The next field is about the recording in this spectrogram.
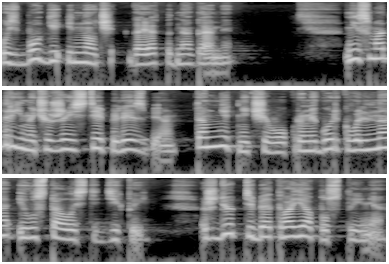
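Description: With a medium pitch and a dark, mellow tone, a woman talks at a fairly slow pace with ordinary pitch variation and very even loudness over a quiet background. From Russia, Moscow. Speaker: poet and lawyer. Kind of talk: interview. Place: studio. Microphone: studio mic.

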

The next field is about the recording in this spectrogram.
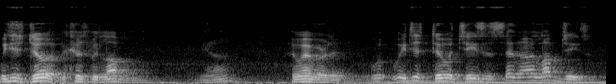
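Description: A man with an Australian accent talks at a fairly quick pace and medium pitch, using very wide pitch swings. His tone is animated, with vocal fry. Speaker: pastor. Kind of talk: sermon. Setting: church. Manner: preacherly, rousing, call-and-response.

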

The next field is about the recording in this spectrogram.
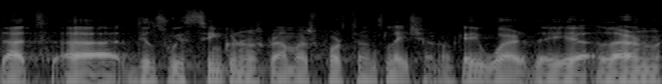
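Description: A man talks with a very deep, low pitch at a moderate pace. His intonation is fairly even. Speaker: presenter. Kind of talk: lecture. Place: hall.

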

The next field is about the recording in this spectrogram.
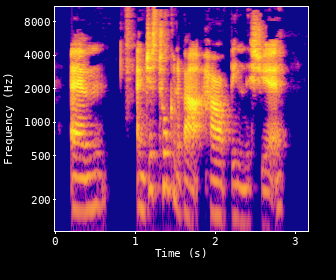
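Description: A woman with a British accent at a moderate pace. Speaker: vlogger. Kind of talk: casual vlog talk. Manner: halting, many fillers.

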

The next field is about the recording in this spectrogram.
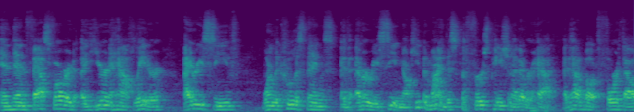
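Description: Ordinary pitch variation, plain reading aloud.

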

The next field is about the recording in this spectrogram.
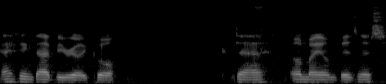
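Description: A man talks in an American accent. Light background noise sits behind him. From Washington state, near Tacoma; Washington state. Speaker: university student. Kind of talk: class introduction video. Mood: relaxed, friendly. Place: garden. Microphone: webcam.

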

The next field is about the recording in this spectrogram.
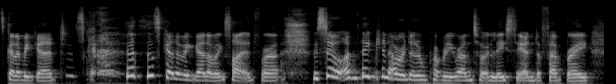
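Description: A woman at a fast pace, medium in pitch, with big pitch swings.

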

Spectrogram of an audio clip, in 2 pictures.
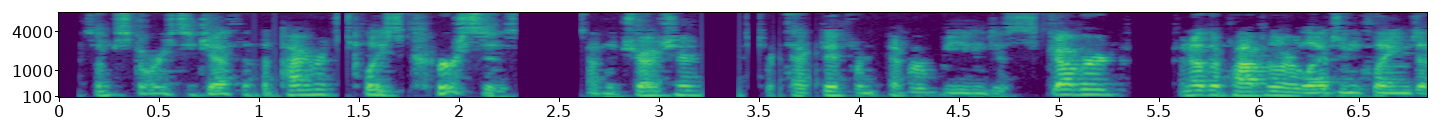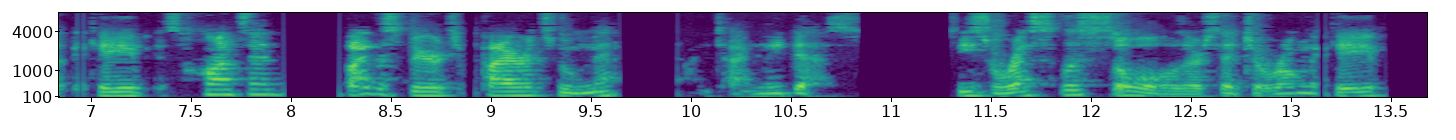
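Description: Very fast and full of big loudness swings, a man talks with very wide pitch swings. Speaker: podcast co-host. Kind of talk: podcast reading and casual chat. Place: home room. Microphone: phone near.

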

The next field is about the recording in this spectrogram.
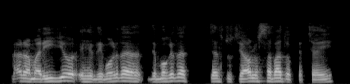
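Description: Over a quiet background, a man rushes along very fast with a fairly high pitch. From Chile. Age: 50s. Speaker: journalist and show host; journalist, show host. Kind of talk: political interview. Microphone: earbuds.

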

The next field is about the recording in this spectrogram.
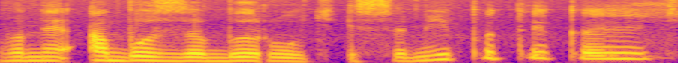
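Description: A woman speaks at a moderate pace in a dark, mellow tone. The sound is dry and close, with no echo. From Ivano-Frankivsk, western Ukraine. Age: 60s. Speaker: blogger and digital mentor for seniors; retired mathematics teacher. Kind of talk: interview answer. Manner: casual, conversational.

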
